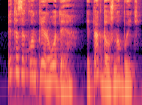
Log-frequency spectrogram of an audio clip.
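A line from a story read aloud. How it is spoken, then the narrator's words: Calm objection. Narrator (Russian): спокойно возразил мужчина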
